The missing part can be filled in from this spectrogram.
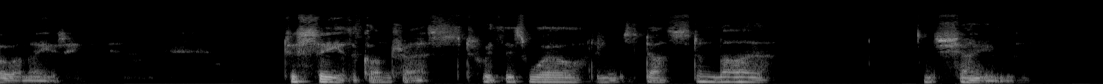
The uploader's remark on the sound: (Zoom) - Teign Valley Sessions - 19:00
